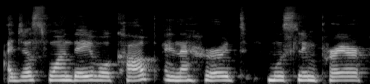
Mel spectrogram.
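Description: Even-toned woman with a Ukrainian accent. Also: fairly low pitch, measured pace. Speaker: podcast guest. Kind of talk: personal testimony storytelling.

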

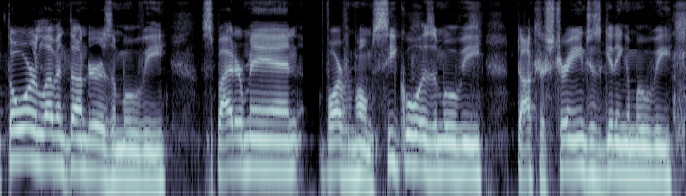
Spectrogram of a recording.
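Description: An American man co-hosting a podcast in casual conversation, giving opinions in an informal, blunt way. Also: on the high side. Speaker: podcast co-host.

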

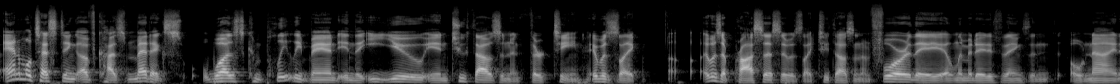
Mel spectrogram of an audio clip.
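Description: A man's voice: lowish voice, sharp tone, clean tone. A middle-aged man co-hosting a podcast while he has a cold, chatting casually with fillers and restarts. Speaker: co-host. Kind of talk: casual chat.

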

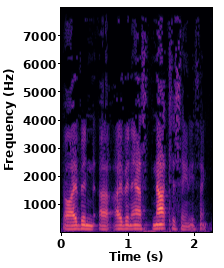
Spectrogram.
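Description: A man hosting a podcast, talking in a wry, halting way full of fillers, sounding sleepy early in the morning in a hotel room. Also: medium pitch, little pitch movement, creaky, fairly bright tone, highs cut off. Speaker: podcast host. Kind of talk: rambling podcast intro and chat.

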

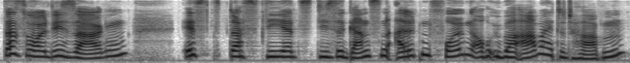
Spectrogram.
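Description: A woman's voice: a little high, expressive, a little slow, no room sound. A woman in her fifties chatting casually and informally as a podcast co-host. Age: 50s.

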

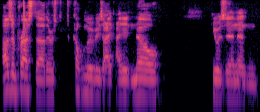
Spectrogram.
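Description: A man co-hosting a podcast, chatting casually in a plain, halting, understated way. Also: mid-range voice, steady tone, fairly bright tone. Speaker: podcast co-host. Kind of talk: casual chat.

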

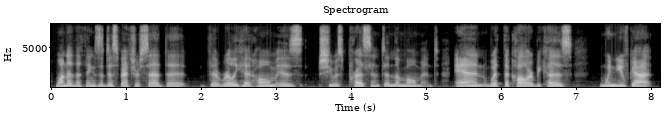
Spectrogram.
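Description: A woman's voice: fairly low pitch, normal speed, creaky, few pauses, a bit bright, dry recording. A woman who works as a police dispatcher and hosts a show, talking through cases in a conversational commentary.

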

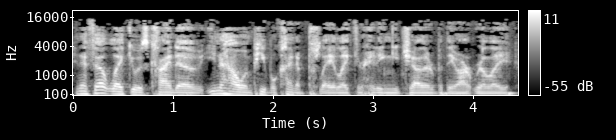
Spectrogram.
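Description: A man's voice: deep voice, fairly even intonation, fast, a little mellow. A man hosting a podcast, chatting casually and emphatically as he gives a review. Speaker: podcast host reviewing a fan film.

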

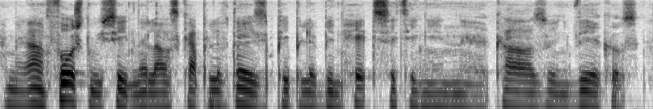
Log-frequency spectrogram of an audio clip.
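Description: A man living on a border community, calmly explaining daily life with measured, hesitant phrasing. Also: on the low side, no room sound. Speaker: kibbutz resident. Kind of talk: casual interview answers.

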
